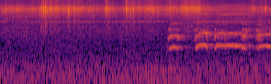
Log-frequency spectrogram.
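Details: Red junglefowl in Sumatra, lured with a decoy near the end of the fasting month. After two quiet seconds a harmonic crow starts: stuttered opening notes, then drawn-out level and slightly falling phrases. A steady insect hum runs throughout.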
